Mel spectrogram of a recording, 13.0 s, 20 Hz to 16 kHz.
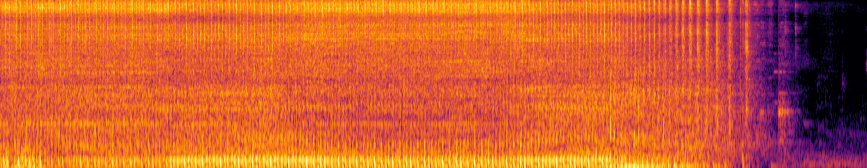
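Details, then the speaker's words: Old Craftsman riding mower, unknown history: after backing out the idle screw it still runs at a high, steady idle with fast, regular light tapping (3–4 per second), then winds down; possible valve tick, valves and governor to be checked. "still running pretty high. Sounds like there's some tapping or something in there."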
